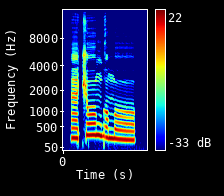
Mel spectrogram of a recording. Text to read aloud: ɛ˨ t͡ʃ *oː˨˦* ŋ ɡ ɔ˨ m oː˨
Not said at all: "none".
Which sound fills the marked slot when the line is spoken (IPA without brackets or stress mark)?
oː˦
